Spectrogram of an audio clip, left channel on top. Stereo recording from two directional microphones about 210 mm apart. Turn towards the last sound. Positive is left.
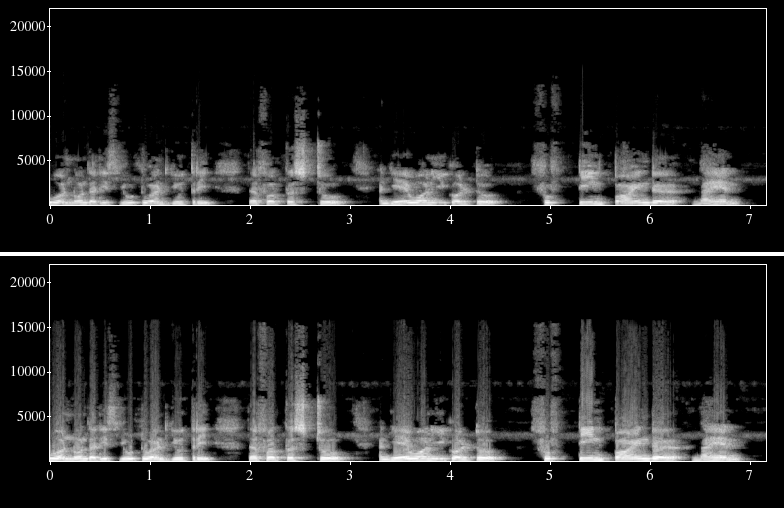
turn(degrees=-20)  # may be behind; listen again after turning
